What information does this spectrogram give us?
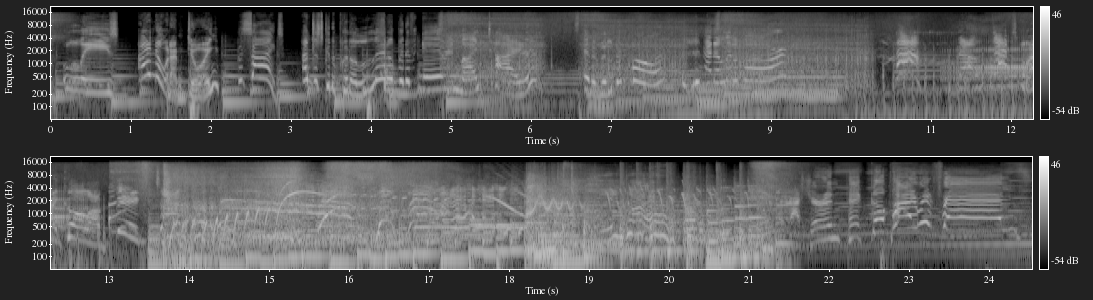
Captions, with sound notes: Please. I know what I'm doing. Besides, I'm just going to put a little bit of air in my tire. And a little bit more, and a little more. Ha! Now that's what I call a big tire-- [screaming] [moaning] Crusher and Pickle pirate friends!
